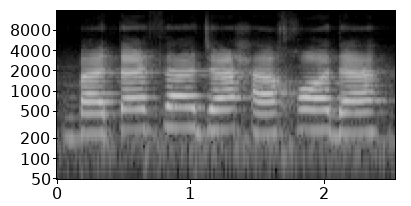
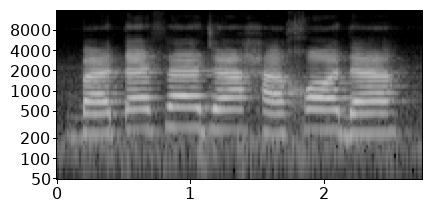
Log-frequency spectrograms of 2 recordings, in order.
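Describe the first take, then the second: Both takes have the same delivery.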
